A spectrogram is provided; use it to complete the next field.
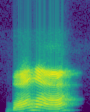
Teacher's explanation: Я немножко округляю свой ротик и говорю немножко как похоже на О.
